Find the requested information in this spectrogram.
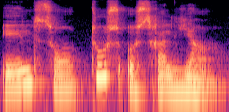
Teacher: So we don't say the S on il, we don't say the T on sont, we don't say the N on australien, we don't say that final S.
